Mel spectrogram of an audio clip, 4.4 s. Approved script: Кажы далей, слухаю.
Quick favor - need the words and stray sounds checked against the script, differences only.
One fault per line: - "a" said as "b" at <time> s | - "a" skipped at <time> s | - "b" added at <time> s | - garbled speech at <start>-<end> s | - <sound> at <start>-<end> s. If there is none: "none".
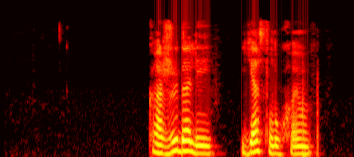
- "я" added at 3.0 s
